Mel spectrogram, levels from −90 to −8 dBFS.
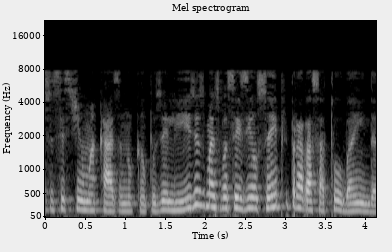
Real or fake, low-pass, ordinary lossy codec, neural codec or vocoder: real; none; none; none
